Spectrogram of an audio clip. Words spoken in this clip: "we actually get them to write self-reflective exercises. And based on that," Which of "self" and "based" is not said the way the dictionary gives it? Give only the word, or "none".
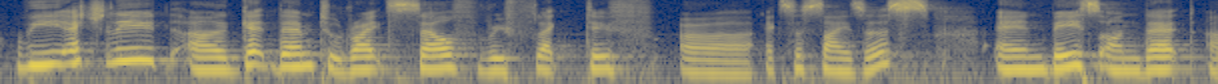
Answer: none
